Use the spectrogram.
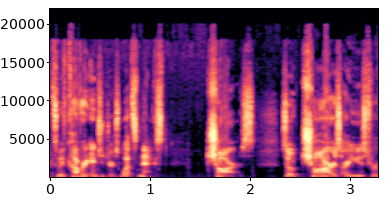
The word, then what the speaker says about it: char: short for character and sometimes you might hear people pronounce it as car oh so you can pronounce it like oh he said car but I mean care would work too cuz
